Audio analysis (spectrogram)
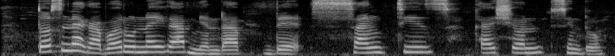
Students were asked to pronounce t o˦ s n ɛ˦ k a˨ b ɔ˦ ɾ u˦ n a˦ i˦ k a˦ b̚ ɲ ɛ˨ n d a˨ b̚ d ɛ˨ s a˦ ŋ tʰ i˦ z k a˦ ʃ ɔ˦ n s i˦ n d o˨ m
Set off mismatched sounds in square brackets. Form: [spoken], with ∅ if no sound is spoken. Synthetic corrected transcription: t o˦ s n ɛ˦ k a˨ b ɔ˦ ɾ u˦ n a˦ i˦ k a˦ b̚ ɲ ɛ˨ n d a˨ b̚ d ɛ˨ s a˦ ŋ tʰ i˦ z k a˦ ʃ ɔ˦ n s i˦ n d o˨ m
